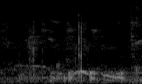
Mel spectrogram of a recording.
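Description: A pair of pigeons, a red cock and a golden hen, give soft low cooing in one short rising-and-falling phrase, close and fairly quiet against faint room noise.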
